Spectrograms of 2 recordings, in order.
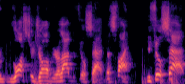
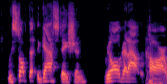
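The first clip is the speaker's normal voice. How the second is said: ordinary talk, nothing marked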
